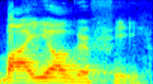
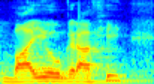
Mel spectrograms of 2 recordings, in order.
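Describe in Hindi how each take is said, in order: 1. 'gra' का स्वर एक रिड्यूस्ड श्वा है। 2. 'gra' का स्वर एक पूर्ण स्वर है। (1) "इसको श्व साउंड बोलते हैं, इससे आधा अ का साउंड निकलता है" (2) "जैसा कि अक्सर आपने हिंदी में इसको लिखा हुआ देखा होगा"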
